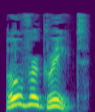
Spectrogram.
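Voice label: "overgreat", British English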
